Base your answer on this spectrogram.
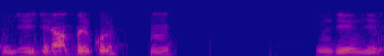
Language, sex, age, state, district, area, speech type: Dogri, male, 18-30, Jammu and Kashmir, Udhampur, rural, conversation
